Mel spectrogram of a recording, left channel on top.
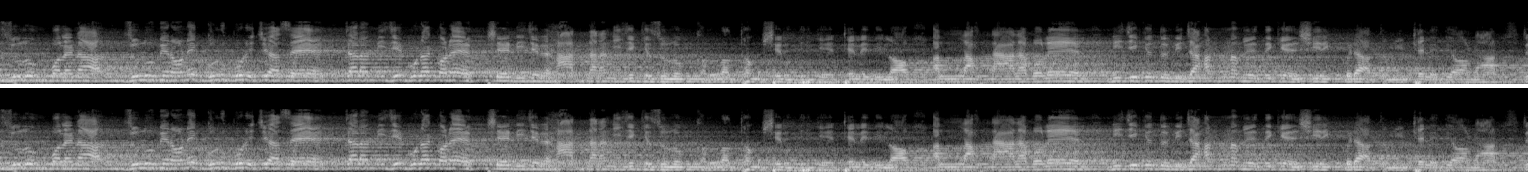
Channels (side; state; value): both; identical; correlation 1.00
